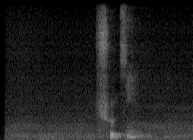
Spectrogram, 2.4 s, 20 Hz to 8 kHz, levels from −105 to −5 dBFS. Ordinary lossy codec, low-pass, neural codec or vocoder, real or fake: none; none; codec, 16 kHz, 0.8 kbps, ZipCodec; fake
